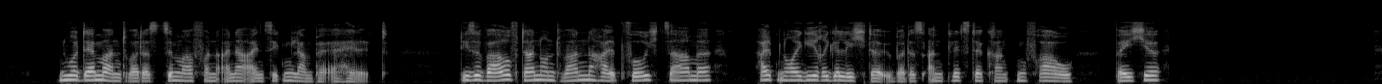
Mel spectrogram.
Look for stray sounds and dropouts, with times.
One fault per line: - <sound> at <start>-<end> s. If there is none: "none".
none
